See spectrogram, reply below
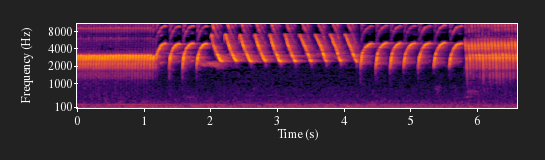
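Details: A canary sings a lure song, 'cengkok mewah' style with long 'nembak' phrases, meant to set other canaries singing. A steady held whistle opens, followed by upswept notes and a fast falling roll, ending on a bright trill.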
